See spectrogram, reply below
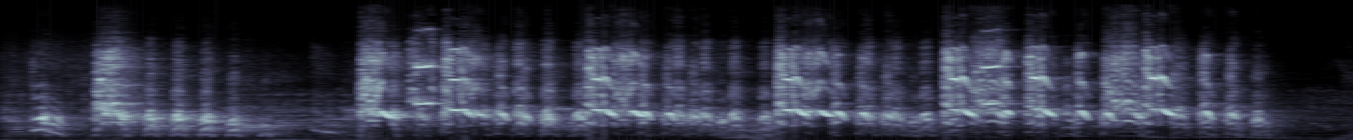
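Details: Desi titar (grey francolin) giving loud, rasping, high-pitched notes in rapid runs, several series separated by short pauses, nearly continuous for six seconds before stopping.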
